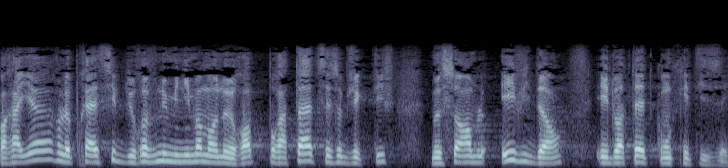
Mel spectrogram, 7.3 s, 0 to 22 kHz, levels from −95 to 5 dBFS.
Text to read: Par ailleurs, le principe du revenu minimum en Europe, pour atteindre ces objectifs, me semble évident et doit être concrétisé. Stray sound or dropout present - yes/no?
no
